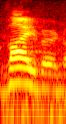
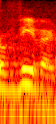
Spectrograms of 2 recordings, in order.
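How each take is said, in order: First: "wyvern" with first vowel as in "five"; "wyvern" opening with v and an eye sound; long-i pronunciation. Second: "wyvern" with first vowel as in "give"; "wyvern" opening with v and a short i; short-i pronunciation. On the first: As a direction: say "wyvern" like "VY-vern". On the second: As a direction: say "wyvern" like "VIV-ern". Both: Shown as a demonstration. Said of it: "the pronunciation of the word".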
